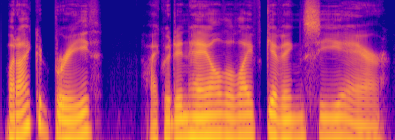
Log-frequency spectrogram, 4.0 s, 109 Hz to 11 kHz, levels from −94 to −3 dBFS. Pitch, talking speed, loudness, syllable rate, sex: 115 Hz, 180 wpm, -20 LUFS, 4.8 syllables/s, male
